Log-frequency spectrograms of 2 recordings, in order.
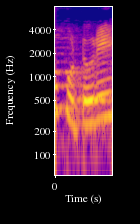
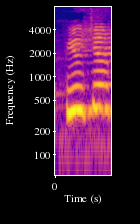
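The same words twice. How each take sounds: First: फुटूरे, sounded out letter by letter as "foo-too-ray"; wrongly phonetic फुटूरे, with a hard t; spelling pronunciation. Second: Said in the usual way. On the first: Shown as a demonstration. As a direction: read future as it is spelt, फुटूरे. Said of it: "पर अंग्रेजी में ऐसा नहीं होता". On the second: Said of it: "फ्यूचर को फुटूरे नहीं कह सकते".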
